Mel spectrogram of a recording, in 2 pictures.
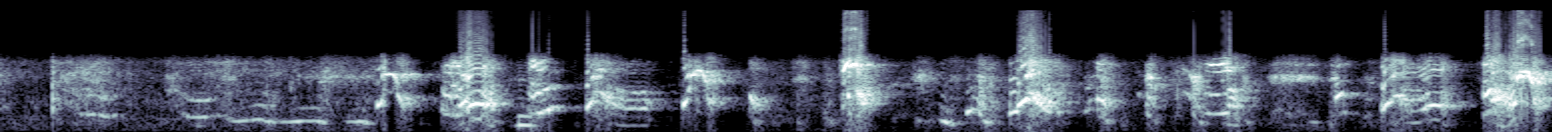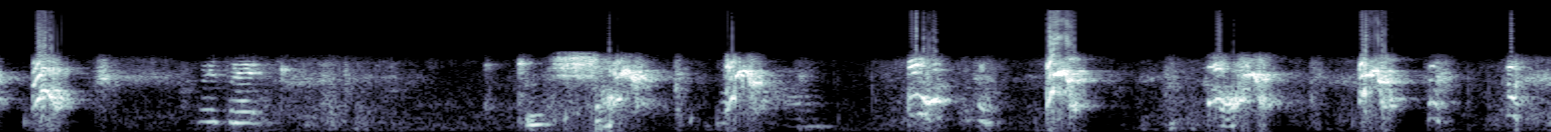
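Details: Pet dog barking at a hoover, recorded on a phone: repeated sharp yapping barks in quick bursts, mixed with a person talking over the barking throughout.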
